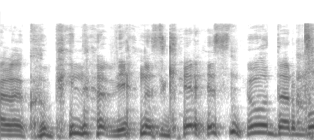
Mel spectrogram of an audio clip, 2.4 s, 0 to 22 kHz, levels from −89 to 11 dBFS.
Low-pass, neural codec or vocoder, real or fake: 10.8 kHz; none; real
